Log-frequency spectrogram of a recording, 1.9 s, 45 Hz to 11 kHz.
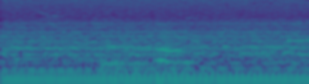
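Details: Honey bees at a hive check at "The Mountain" on 22/6/29, the hives busting with honey, queen seen with brood of all stages; a low, steady droning hum with faint tonal bands, no other clear sounds.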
